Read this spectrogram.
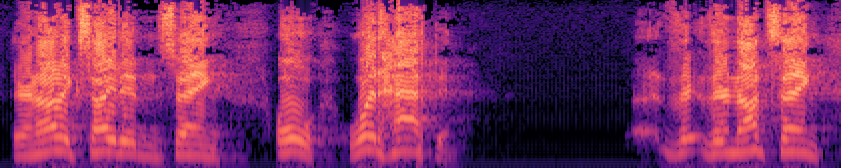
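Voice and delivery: loud, rising sermon delivery; fervent preaching. Acted. Preacher pleading with his church, loud and impassioned. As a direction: pastor urging the congregation, preaching loud and fervent.

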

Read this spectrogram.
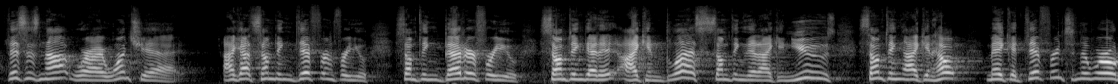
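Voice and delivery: loud, high-pitched sermon delivery; full-force preaching. Real, not acted. Preacher voicing God calling to Adam and to hearts, full-force preaching. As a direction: preach it loud and high, driving every phrase.

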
